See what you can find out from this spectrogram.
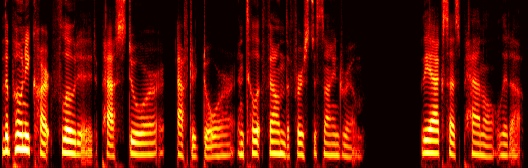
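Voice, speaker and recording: A woman's voice: deep voice, measured pace, darkish tone, no room sound, clean studio sound. A woman narrating a short story from a script. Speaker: audiobook narrator.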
